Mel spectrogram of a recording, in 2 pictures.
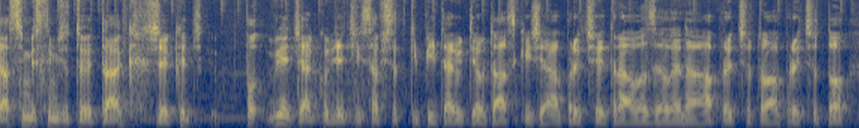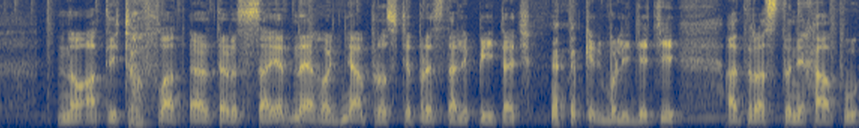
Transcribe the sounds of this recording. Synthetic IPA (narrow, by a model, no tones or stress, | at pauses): jaːsimisliːmʒɛt̪ɔjɛt̪akʒ̥ɛkɛc | pɔʋɪɛcɛakɔɟɛcisafʃɛt̪kipiːt̪ajuːt̪ɪɛɔt̪aːskiʒɛapɾɛt͡ʃɔjɛt̪ɾaːʋazɛlɛnaːapɾɛt͡ʃɔt̪ɔapɾɛt͡ʃɔt̪ɔ | nɔʔat̪iːt̪ɔflat̪ɛɾt̪ɛɾsːajɛd̪nɛːɦɔd̪ɲapɾɔscɛpɾɛst̪alipiːt̪ackɛɟbɔliɟɛci | at̪ɛɾast̪ɔɲɛxaːpu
